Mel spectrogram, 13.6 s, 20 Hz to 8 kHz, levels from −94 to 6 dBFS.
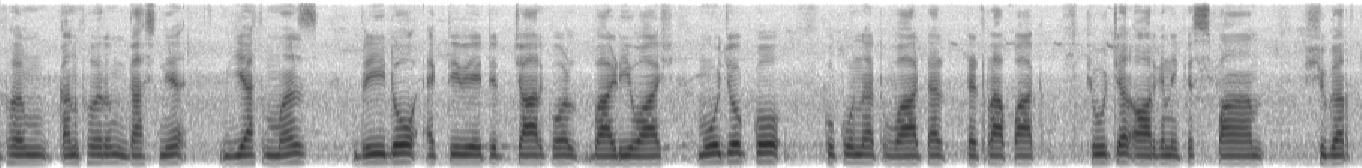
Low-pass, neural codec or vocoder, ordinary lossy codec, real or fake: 7.2 kHz; none; none; real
